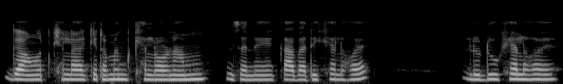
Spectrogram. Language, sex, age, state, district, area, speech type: Assamese, female, 18-30, Assam, Sivasagar, rural, spontaneous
